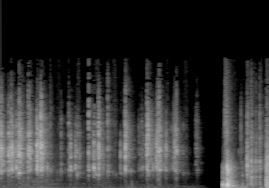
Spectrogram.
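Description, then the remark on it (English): Rapid clattering and rattling of dice shaken and tumbling for about two seconds during a tabletop role-playing game, a brief pause, then a louder, sharper clatter as they land, clear with no talking. “If you jinx me, I'm gonna throw these dice at you.”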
